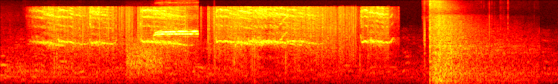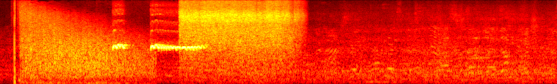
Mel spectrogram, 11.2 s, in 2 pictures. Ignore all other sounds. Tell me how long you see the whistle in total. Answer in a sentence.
You can hear the whistle for 2 seconds altogether.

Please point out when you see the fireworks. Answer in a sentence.
You can hear the fireworks from 0.2 to 8.7 s.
